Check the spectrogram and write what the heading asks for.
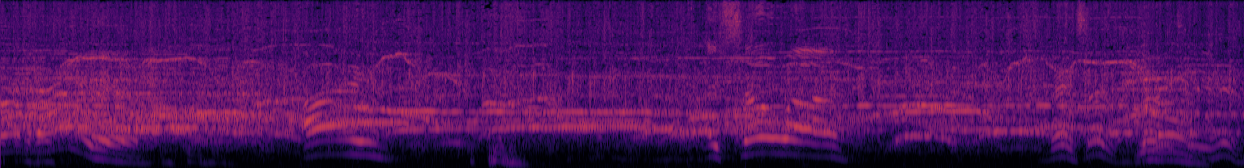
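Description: A studio audience applauds and cheers loudly and continuously as actor Robert De Niro is welcomed back onto a talk show, with dense clapping under a mix of rising and falling whoops and shouts that stays steady for the whole stretch.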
